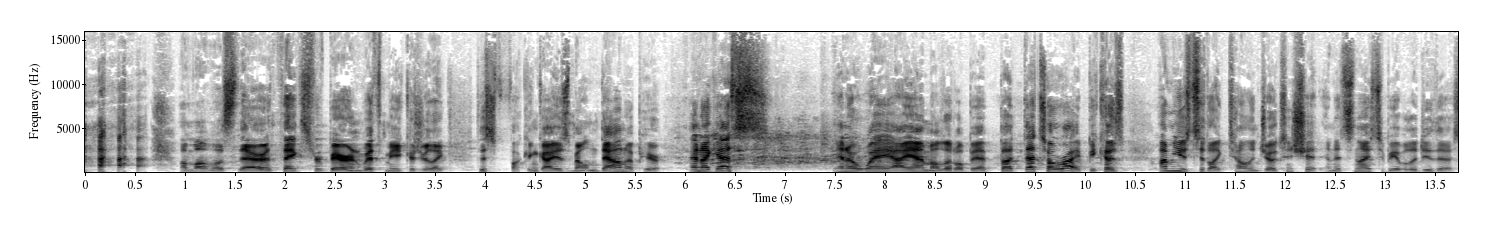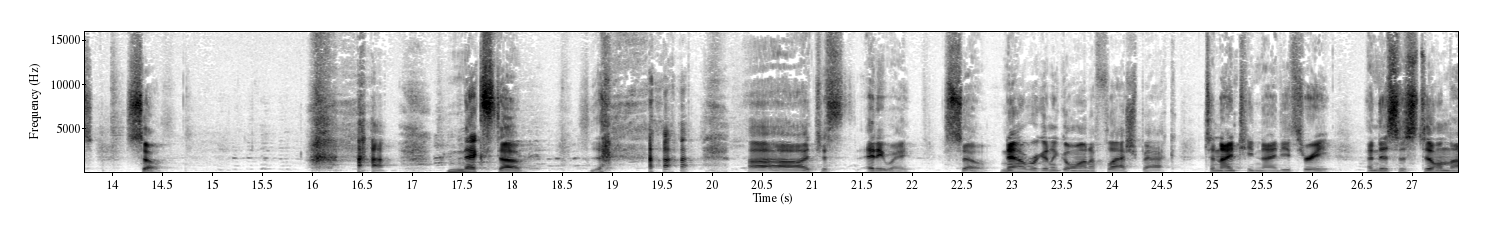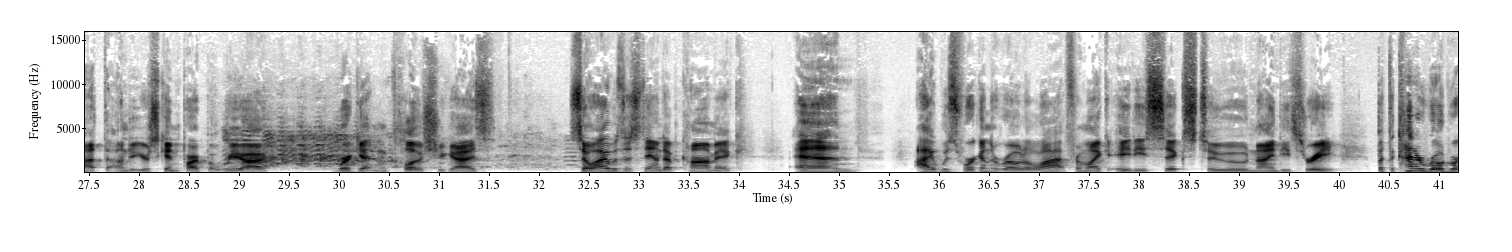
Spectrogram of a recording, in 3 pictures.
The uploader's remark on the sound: in front of our live audience on 15 November 2017 at Buntport Theater in Denver, Colorado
